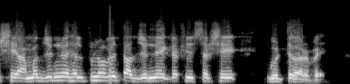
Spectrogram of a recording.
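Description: In a normal speaking voice, a man talks at a fairly high pitch. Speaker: migrant worker in Oman. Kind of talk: live talk show call-in. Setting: video call from a mobile phone shop.

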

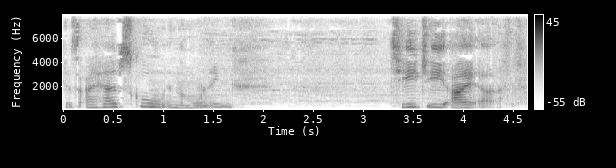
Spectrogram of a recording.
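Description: Over noticeable background noise, a woman with a high pitch speaks at a very slow pace with fairly even intonation. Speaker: teacher. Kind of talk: casual video tour.

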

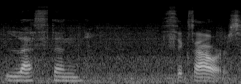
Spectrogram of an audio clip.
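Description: There is noticeable background noise behind this woman as she speaks. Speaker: vlogger giving a resort room tour. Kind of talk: casual video tour. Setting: hotel room and balcony.

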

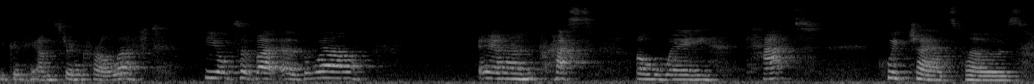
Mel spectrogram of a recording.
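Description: A woman with a high pitch and ordinary pitch variation speaks at a very slow pace with long, frequent pauses. Light background noise and audible room echo are present. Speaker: yoga instructor. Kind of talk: tutorial. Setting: filmed home workout video, speaking to camera. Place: hall.

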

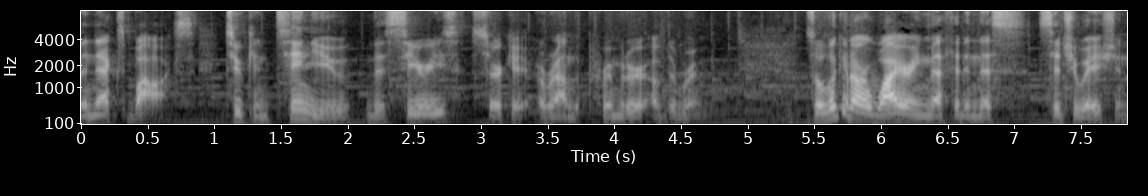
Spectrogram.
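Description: Faint music sits behind a man speaking at a moderate pace. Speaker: electrician instructor. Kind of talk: tutorial.

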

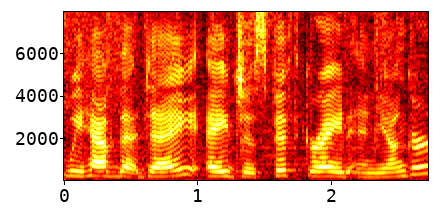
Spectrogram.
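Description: Faint background music accompanies a woman speaking at a moderate pace. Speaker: church announcer. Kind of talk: announcement to camera. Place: studio. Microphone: lapel.

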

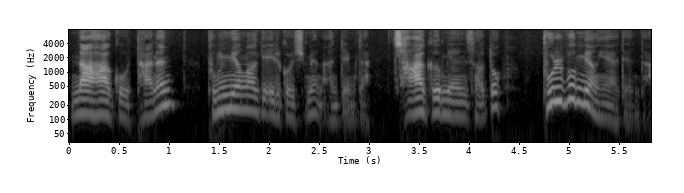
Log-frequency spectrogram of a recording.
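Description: A man's medium-pitched voice with very wide pitch swings, at a fairly slow pace. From South Korea. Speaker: English teacher. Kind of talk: lecture. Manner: animated.

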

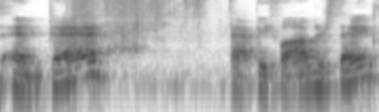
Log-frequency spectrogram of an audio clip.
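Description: There is light background noise and audible room echo as a man talks with an American accent. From United States. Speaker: TV comedy writer and producer. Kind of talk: comedic promo talk to camera. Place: home room. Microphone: webcam.

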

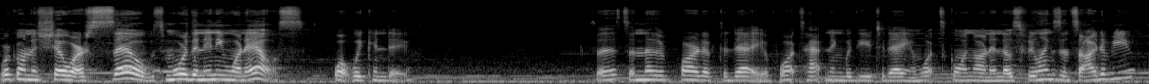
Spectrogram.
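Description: A woman speaks at a moderate pace. Clear music can be heard in the background. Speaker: spiritual reader. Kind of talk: motivational monologue. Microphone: phone near.

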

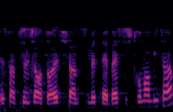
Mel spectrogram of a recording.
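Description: This man has an unremarkable speaking voice, pitched fairly high, with ordinary pitch variation. He talks at a moderate pace against a quiet background. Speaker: telemarketer; call center sales agent. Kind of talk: sales pitch. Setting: phone call. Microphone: phone line.

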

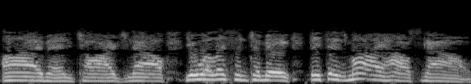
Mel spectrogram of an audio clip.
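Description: A put-on character voice growls along at a fairly slow pace. It sounds raspy and sits at a middle pitch. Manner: snarling, domineering.

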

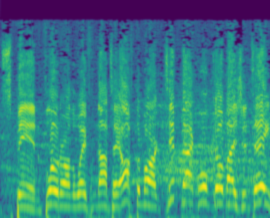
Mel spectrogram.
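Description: A man with a high pitch uses a raised, projected voice. Noticeable background noise is present. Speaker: play-by-play announcer. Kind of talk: live sports commentary. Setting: arena broadcast. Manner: rapid, fluent, clipped play-by-play delivery.

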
